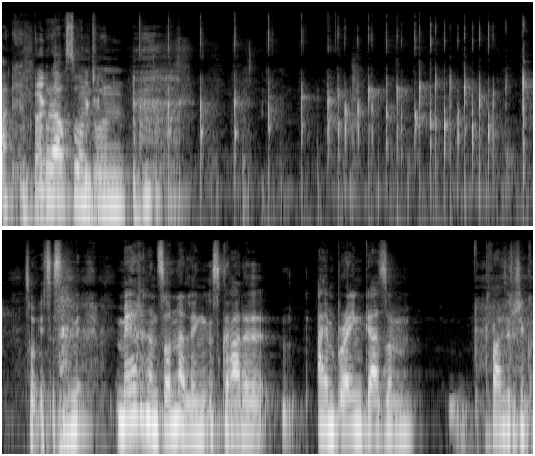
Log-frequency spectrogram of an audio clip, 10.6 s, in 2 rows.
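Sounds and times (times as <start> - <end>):
speech: 0.0 - 1.8, 5.6 - 10.6
lip smacking: 1.4 - 5.5
tongue clicking: 1.7 - 5.4.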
